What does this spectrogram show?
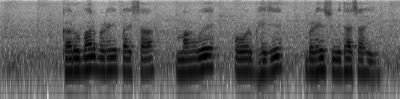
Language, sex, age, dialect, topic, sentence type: Bhojpuri, male, 18-24, Western, banking, statement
